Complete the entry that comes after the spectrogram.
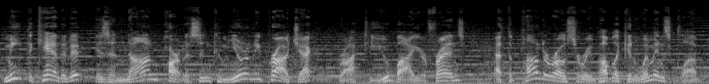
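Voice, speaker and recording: A man's voice: mid-range voice, sing-song, fairly quick. A man reading a scripted show introduction in an upbeat delivery. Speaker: show announcer. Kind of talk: scripted announcement. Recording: music bed under voice. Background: music.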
